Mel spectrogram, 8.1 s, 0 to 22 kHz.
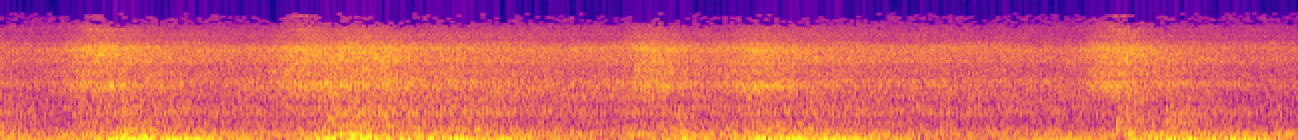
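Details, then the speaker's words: BMW 520i E60 2.2 M54: idle is stable, but on acceleration between 600 and 1100 rpm the engine surges, stumbles and bogs instead of picking up; suspected idle air control valve, vacuum leak, DISA or sensor fault, unconfirmed; stored faults are stability-control and climate only. "meu carro tem uma avaria que falha, tem uma falha, uma quebra ao acelerar entre as rotações de 600 e 1000 e pouco."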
